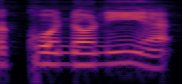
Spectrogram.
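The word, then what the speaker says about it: koinonía: Cuando estamos en esa unidad que de acuerdo a la palabra de Dios, como fue escrita la palabra de Dios, se pronuncia cononía,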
